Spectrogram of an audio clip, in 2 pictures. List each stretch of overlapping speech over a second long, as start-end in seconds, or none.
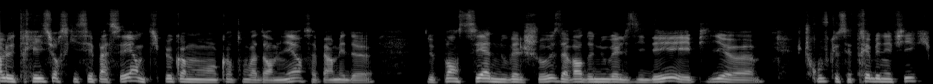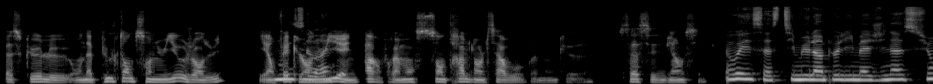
none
